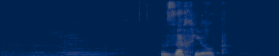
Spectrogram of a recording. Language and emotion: Russian, neutral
